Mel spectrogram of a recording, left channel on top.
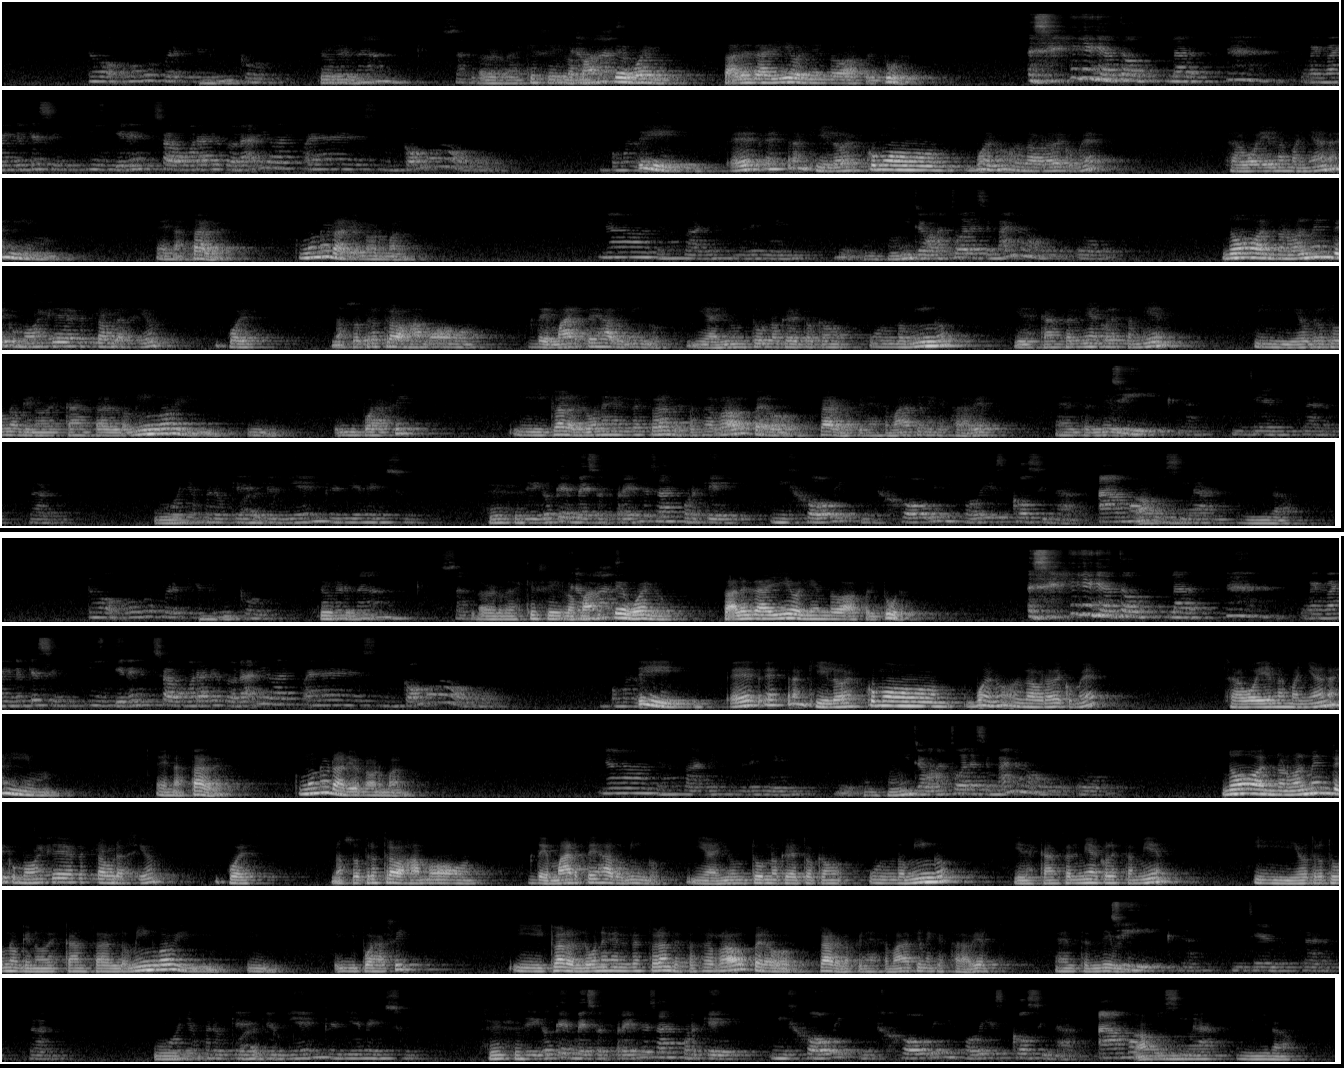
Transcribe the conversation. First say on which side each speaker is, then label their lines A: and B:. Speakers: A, on the right (about 85°); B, on the right (about 60°).
A: Pero, oh, pero qué
B: Ujú.
A: rico,
B: Sí,
A: la verdad.
B: sí, sí.
A: O sea,
B: La verdad es que sí,
A: y
B: lo
A: trabajaste
B: malo es que, bueno, sales de ahí oliendo a fritura.
A: <laughs> sí, a todo, claro. Me imagino que sí. ¿Y tienes, o sea, un horario, tu horario es, es cómodo o cómo lo
B: Sí,
A: haces?
B: es, es tranquilo, es como, bueno, a la hora de comer, o sea, voy en las mañanas y mm, en las tardes, como un horario normal.
A: No, ya, vale, vale, bien, bien.
B: Ujú.
A: ¿Y trabajas toda la semana o, o,
B: No, normalmente como
A: o tienes
B: es de
A: algún
B: restauración,
A: día libre?
B: pues nosotros trabajamos de martes a domingo y hay un turno que le toca un un domingo y descansa el miércoles también. y otro turno que no descansa el domingo y, y, y pues así. Y claro, el lunes el restaurante está cerrado, pero claro, los fines de semana tiene que estar abierto. Es entendible.
A: Sí, claro, entiendo, claro, claro.
B: Y
A: Oye, pero qué,
B: pues eso.
A: qué bien, qué bien eso.
B: Sí, sí.
A: Te digo que me sorprende, ¿sabes? Porque mi hobby, mi hobby, mi hobby es cocinar. Amo
B: Ah,
A: cocinar.
B: mira,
